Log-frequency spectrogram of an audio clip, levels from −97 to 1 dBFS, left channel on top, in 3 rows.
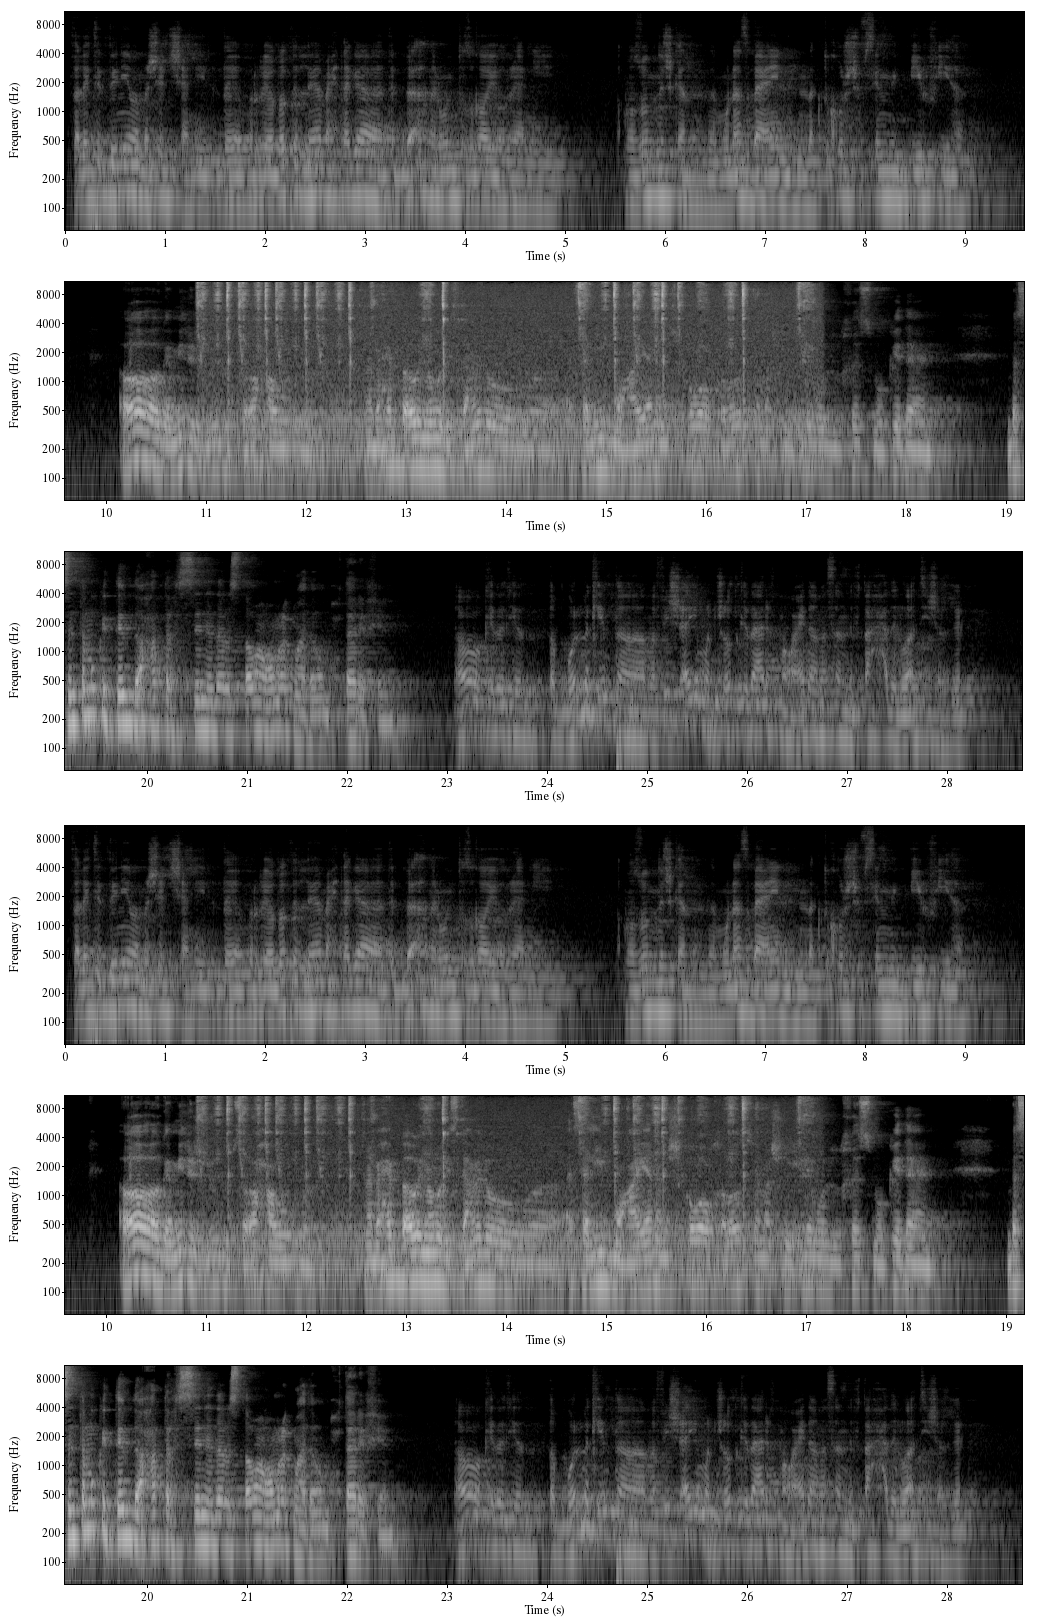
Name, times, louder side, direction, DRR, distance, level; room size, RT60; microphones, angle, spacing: voice 1, 0.1-4.9 5.6-9.0 23.1-28.1, equal, 10° right, 3.6 m, -47 dB
voice 2, 10.1-12.2 12.6-18.3 18.6-18.7 19.0-22.5, right 2 dB, 60° right, 1.1 m, -37 dB
sound 1, 10.9-17.2, left 6 dB, 20° left, 0.8 m, -36 dB
25.0 x 21.5 x 7.4 m
head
